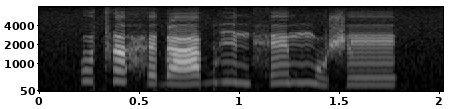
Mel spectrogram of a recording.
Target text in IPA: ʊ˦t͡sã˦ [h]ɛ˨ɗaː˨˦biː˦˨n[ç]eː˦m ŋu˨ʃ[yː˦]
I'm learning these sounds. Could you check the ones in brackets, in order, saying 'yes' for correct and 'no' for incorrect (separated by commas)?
yes, no, no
